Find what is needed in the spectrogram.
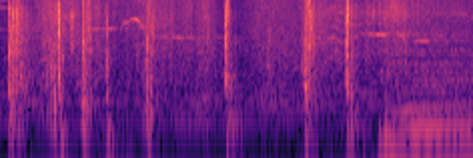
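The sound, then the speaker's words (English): A jeep engine revving up and accelerating in a loud, low roar near the end, preceded by several sharp thumps and clicks spaced irregularly. “The jeep accelerated past the camp.”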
